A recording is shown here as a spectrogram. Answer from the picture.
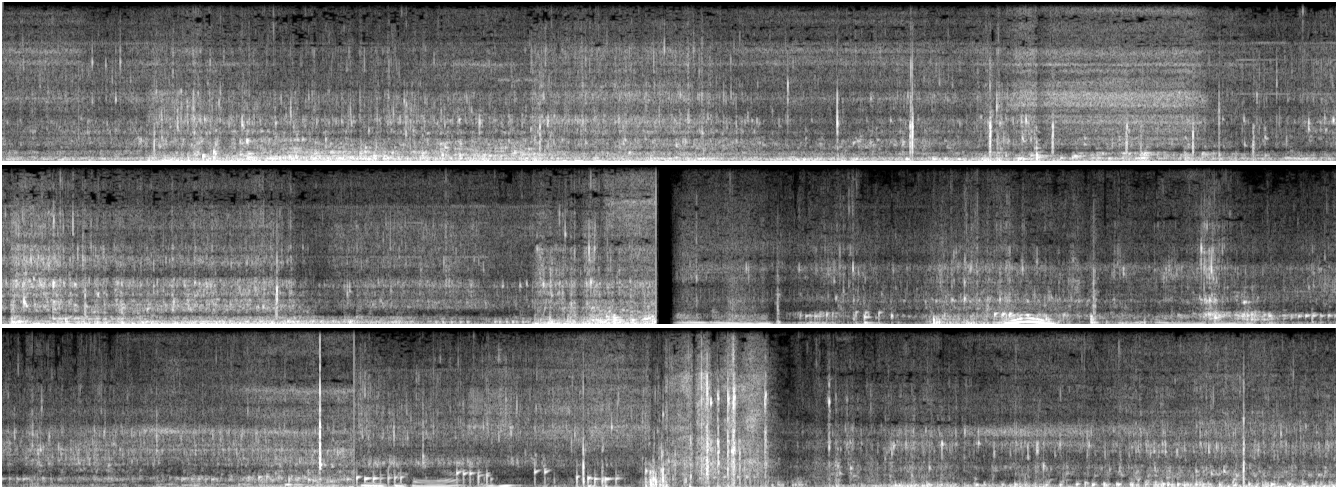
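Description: Scuba divers' exhaled bubbles from their regulators, recorded underwater: low gurgling and rumbling in repeated surges, with a few short wavering tones. The sound cuts out abruptly for a moment about halfway.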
